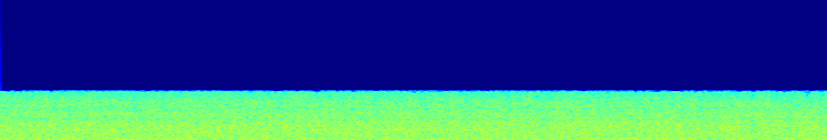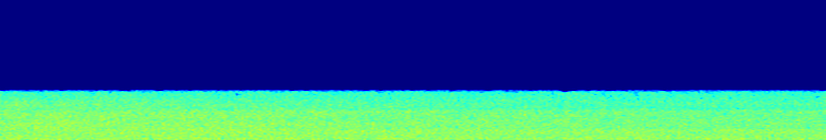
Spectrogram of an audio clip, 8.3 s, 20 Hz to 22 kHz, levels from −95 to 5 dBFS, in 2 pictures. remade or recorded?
recorded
